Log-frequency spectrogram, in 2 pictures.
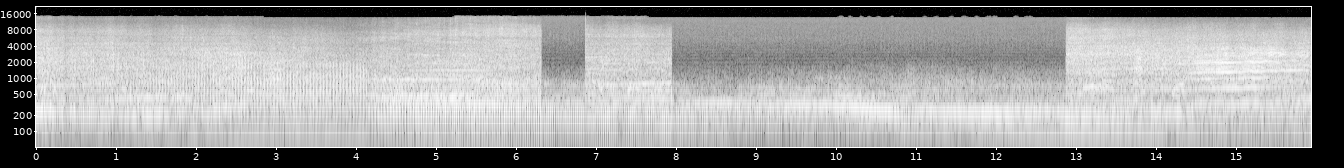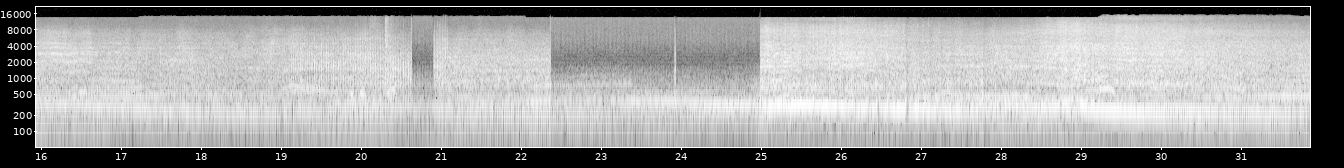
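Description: Sportbike engines at high revs on a race track, the pitch climbing through each gear and dropping sharply at the shifts as the bikes pass, one run after another.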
